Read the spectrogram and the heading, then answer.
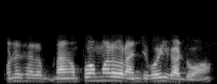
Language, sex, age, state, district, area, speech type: Tamil, male, 18-30, Tamil Nadu, Kallakurichi, urban, conversation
